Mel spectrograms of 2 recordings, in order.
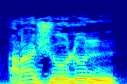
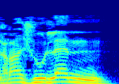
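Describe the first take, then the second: First: The word ends with the sound 'un'. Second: The word ends with the sound 'an'. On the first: The word is the subject of the sentence. "On dit rajoulun" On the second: The word is the direct object of the verb. "quand il est complément ... on va dire rajoulen"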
